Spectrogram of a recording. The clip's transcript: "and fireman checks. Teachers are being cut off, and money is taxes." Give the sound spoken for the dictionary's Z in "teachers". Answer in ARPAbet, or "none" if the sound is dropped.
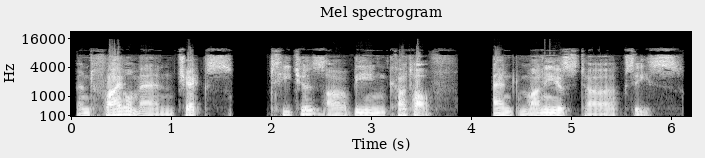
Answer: Z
